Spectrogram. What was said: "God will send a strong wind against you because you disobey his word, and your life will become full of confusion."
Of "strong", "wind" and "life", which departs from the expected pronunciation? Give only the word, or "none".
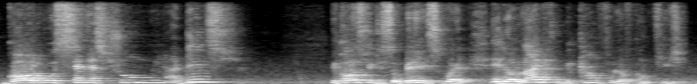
wind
